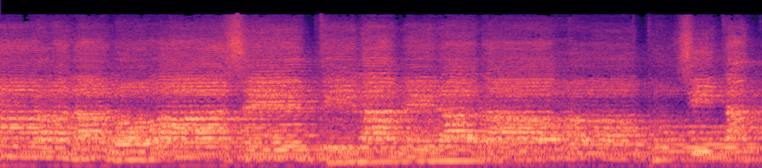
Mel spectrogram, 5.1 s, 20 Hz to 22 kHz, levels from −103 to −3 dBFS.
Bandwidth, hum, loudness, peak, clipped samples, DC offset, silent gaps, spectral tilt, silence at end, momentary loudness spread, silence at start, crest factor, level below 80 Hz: 16.5 kHz; none; -19 LUFS; -4 dBFS; under 0.1%; under 0.1%; none; -3.5 dB/octave; 0 s; 5 LU; 0 s; 14 dB; -54 dBFS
